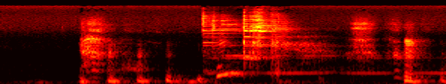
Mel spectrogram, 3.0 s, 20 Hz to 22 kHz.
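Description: Wine glasses of 2021 Seghesio Zinfandel from Sonoma County clink together once in a toast, a bright chime that rings on for over a second, with a few people's voices murmuring just before and after.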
